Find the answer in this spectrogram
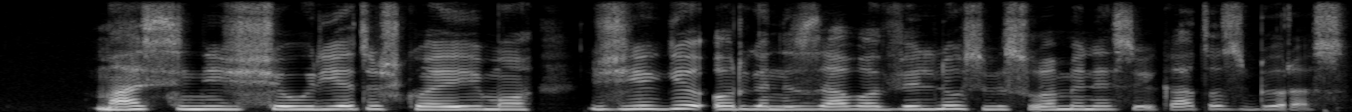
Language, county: Lithuanian, Kaunas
